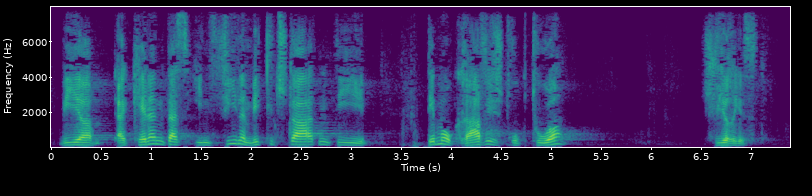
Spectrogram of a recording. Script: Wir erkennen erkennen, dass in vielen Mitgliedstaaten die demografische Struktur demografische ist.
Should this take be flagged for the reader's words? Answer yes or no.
yes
